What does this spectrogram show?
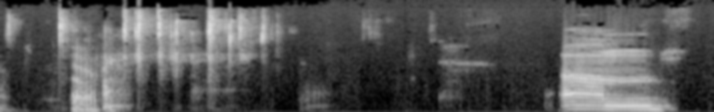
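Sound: rolling two dice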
